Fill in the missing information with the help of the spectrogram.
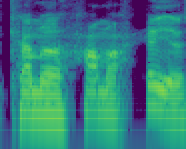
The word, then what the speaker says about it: Kamehameha: He is the assistant controller at the Kamehameha School. Yes, I pronounced that correctly, in Hawaii.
